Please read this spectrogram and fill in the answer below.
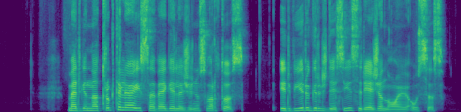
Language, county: Lithuanian, Kaunas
